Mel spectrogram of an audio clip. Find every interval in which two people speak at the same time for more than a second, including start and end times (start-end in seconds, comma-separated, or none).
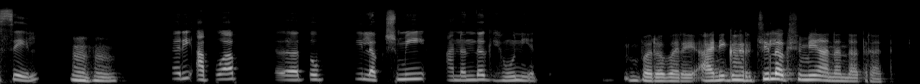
none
